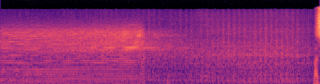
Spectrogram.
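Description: Background music with sustained notes, dropping in level about halfway through as it fades out.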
